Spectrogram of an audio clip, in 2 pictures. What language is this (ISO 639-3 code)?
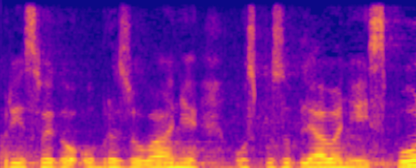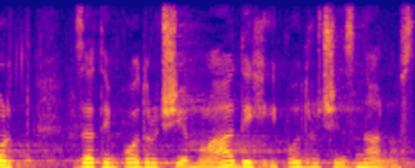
hrv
